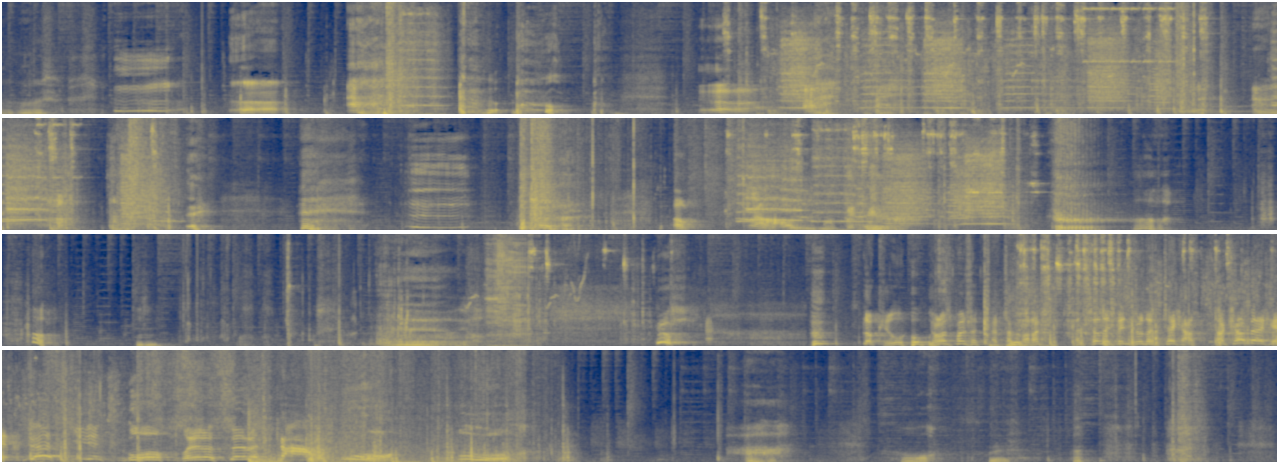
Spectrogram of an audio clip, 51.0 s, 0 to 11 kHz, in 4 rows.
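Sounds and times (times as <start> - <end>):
man coughing: 4.6 - 6.1
shopping trolley rattling: 7.3 - 14.6, 20.0 - 23.1, 35.4 - 44.0.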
